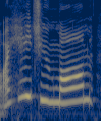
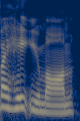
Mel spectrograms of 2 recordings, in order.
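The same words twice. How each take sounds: First: Put-on high, whiny teenager yelling at mom; bratty teen. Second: Said in the usual way. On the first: Mocking an angsty teen yelling I hate you at mom. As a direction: mimic a sulky kid screaming at her mother.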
